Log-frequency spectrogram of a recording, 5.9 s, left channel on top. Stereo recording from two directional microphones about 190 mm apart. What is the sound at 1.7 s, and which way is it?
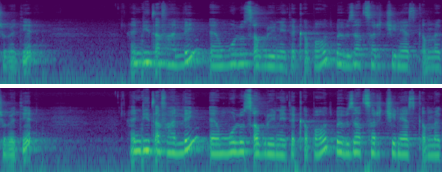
A woman's voice, 50° right (ahead or behind).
